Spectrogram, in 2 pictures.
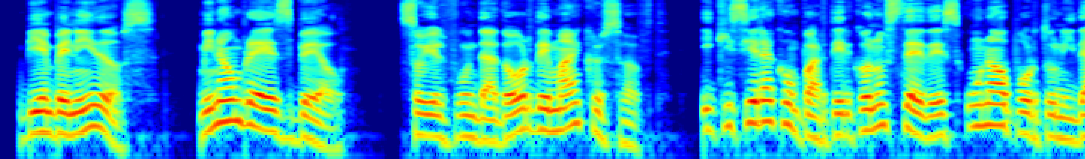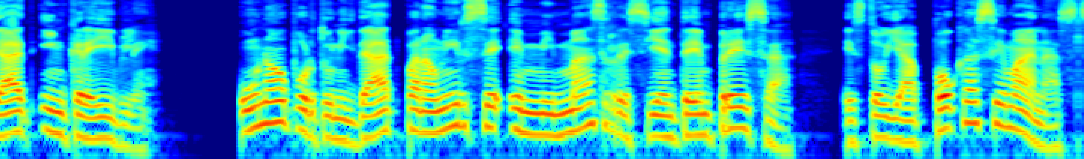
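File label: Spanish Latin American General; GoLocalise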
